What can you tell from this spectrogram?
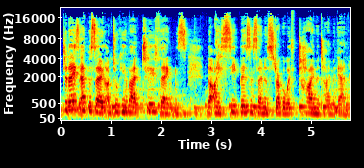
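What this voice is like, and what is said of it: Hoarse, strained voice. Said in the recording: “I'm losing my voice a little bit”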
